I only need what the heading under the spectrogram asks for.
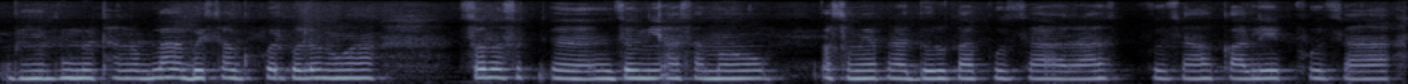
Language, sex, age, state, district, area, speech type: Bodo, female, 18-30, Assam, Udalguri, urban, spontaneous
